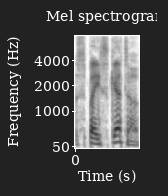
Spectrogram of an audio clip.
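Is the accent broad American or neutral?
neutral. It is said in the speaker's usual accent.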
